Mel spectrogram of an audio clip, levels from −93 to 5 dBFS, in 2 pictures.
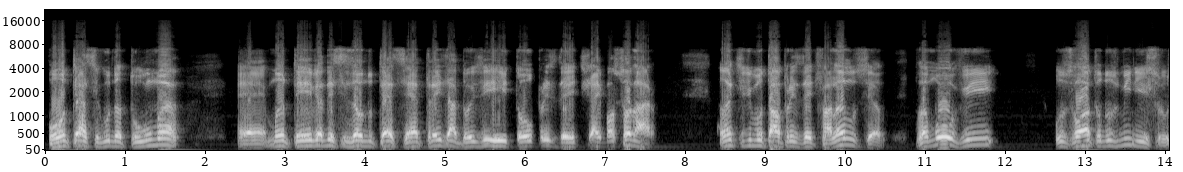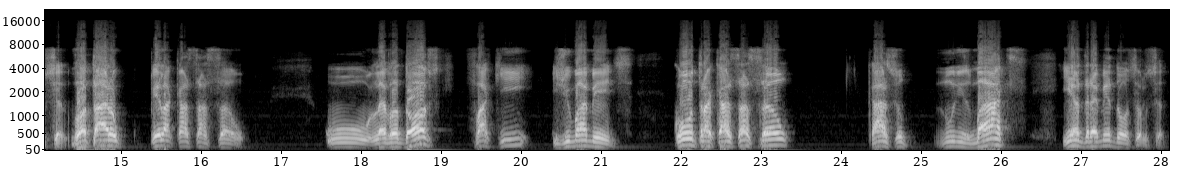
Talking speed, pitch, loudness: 110 wpm, 175 Hz, -18 LUFS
